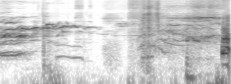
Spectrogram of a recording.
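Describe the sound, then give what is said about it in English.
A dog whines and moans in a series of high, drawn-out, wavering cries, with some low rumbling movement noise between them. “being a bad dog.”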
